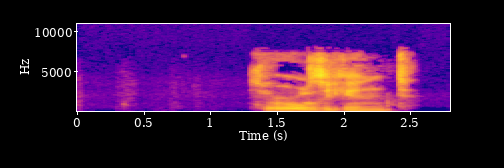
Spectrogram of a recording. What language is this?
Kabyle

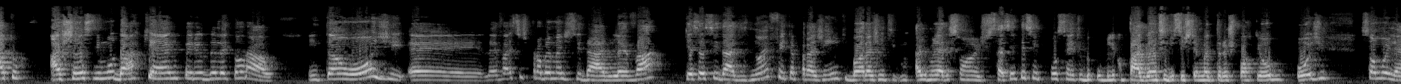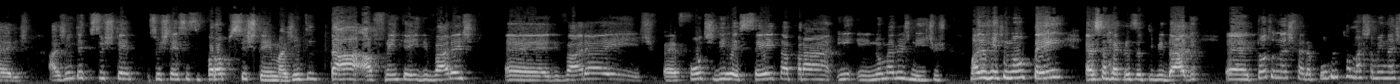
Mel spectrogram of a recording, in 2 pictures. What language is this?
Portuguese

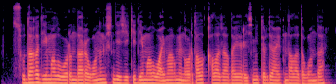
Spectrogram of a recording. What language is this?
Kazakh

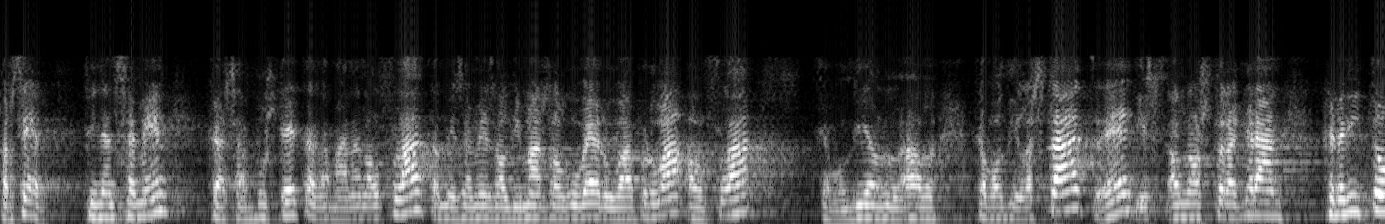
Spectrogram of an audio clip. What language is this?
Catalan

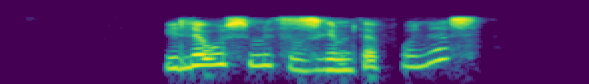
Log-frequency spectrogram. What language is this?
Kabyle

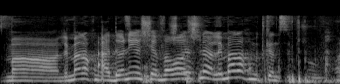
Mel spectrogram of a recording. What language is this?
Hebrew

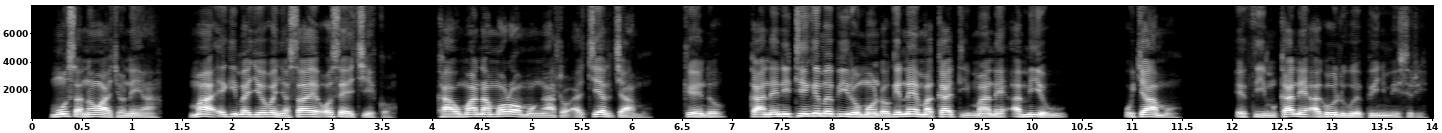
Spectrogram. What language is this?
Luo (Kenya and Tanzania)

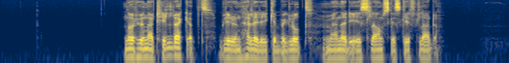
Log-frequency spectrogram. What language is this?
Norwegian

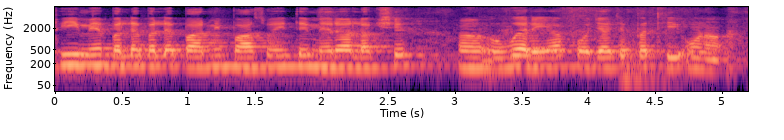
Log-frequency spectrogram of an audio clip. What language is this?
Dogri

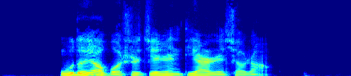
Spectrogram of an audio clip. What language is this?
Chinese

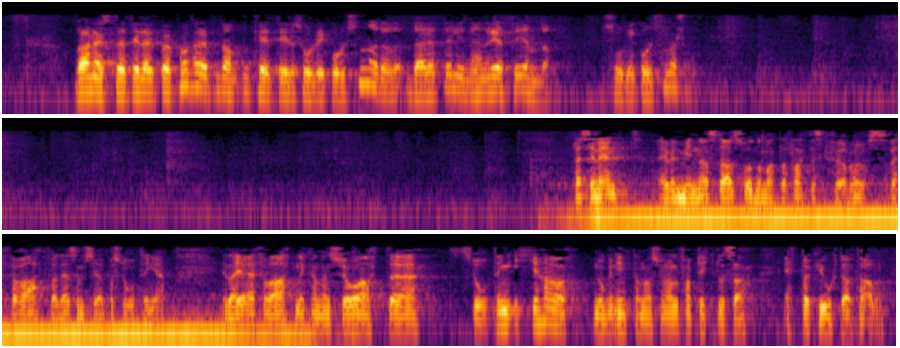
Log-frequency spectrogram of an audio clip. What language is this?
Norwegian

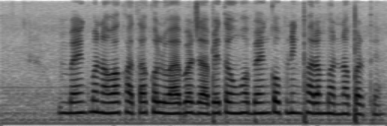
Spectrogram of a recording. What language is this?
Chhattisgarhi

